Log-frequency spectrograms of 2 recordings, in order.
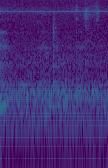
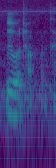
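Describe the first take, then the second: First: Slow secretive whisper. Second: Said in the usual way. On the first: Shown as a demonstration.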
